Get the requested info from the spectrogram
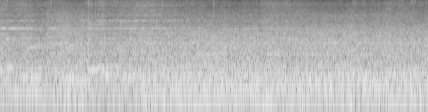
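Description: Loud, steady hubbub of a busy airport terminal: rumbling hall noise with overlapping distant voices, without a clear single speaker.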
